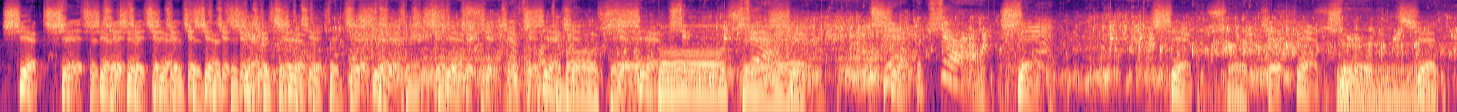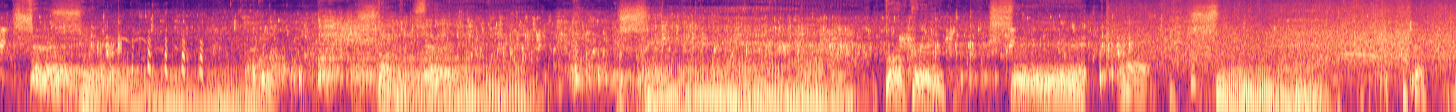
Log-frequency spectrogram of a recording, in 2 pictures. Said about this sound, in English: That one was still finishing. That one needed an extra flush. Jesus. That was a double flusher.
